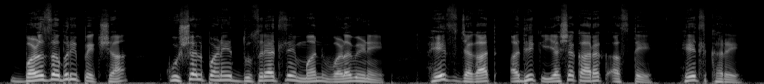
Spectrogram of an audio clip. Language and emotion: Marathi, neutral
